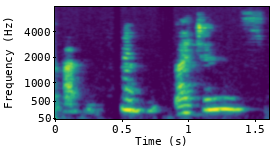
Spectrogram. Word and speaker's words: buttons: And then I get vintage buttons, and I sew the buttons. Buttons. Somebody said I said it wrong. Buttons. There's a T in buttons.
